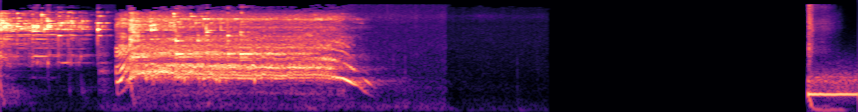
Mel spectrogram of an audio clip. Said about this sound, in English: Glass starts to break.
